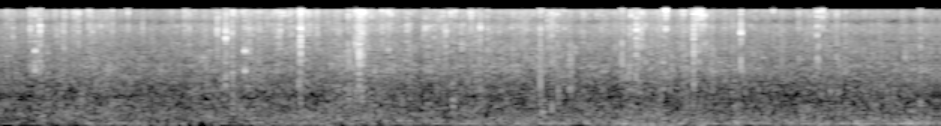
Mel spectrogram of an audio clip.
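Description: Steady rain with scattered single drops striking close by, over a low steady rumble.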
